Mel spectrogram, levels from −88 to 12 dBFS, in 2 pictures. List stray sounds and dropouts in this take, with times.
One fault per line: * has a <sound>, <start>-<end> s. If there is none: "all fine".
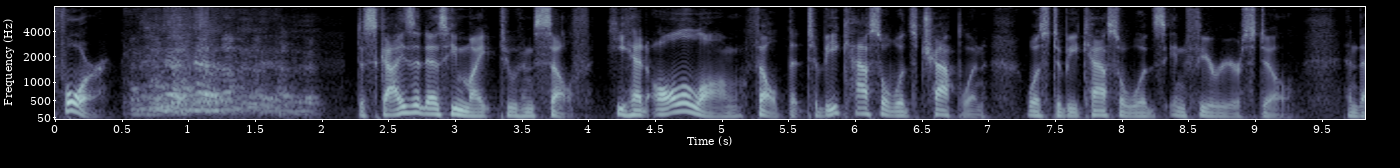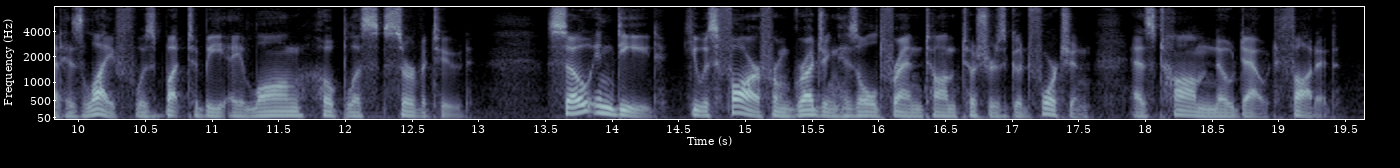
* has a laugh, 0.5-2.1 s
